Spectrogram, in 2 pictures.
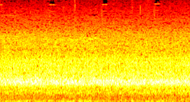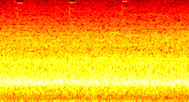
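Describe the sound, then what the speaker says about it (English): Dense, roaring stadium crowd at a football game, a steady loud wash of many voices that never lets up from start to finish, with no distinct speech standing out. "listen to this crowd noise. This stadium is vibrating"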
